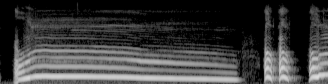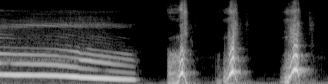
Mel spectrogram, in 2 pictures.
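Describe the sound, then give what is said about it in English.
Dog howling in two long, drawn-out wails whose pitch sags slowly, with a few short yips between them, then three sharp barks at the end, loud and alone. “That's a dog, bro.”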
